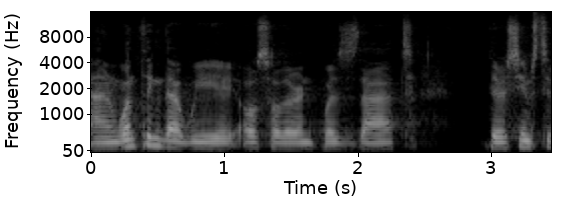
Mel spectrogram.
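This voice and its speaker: A man speaks in a normal speaking voice at a moderate pace. His pitch is medium and his intonation fairly even. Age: 20s. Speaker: conference audience member. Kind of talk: audience question.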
